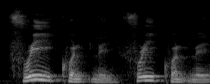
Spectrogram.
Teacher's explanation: so free this is where the stress is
